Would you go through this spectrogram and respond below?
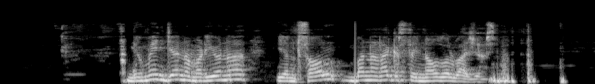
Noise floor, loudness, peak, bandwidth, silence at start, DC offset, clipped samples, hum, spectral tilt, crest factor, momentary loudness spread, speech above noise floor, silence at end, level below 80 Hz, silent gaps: -47 dBFS; -13 LUFS; 0 dBFS; 7.8 kHz; 0.6 s; under 0.1%; under 0.1%; none; -6 dB/octave; 12 dB; 9 LU; 36 dB; 0.3 s; -46 dBFS; none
